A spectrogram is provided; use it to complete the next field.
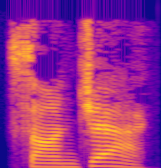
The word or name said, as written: sanjak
